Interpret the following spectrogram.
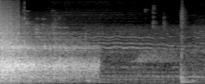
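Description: A single loud pistol shot, its blast trailing off for about a second before cutting off abruptly, over background music. A faint click near the end.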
